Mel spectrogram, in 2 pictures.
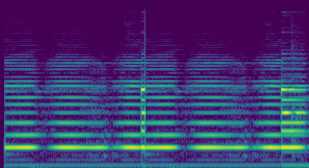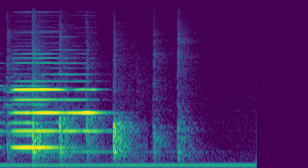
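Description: A violin played by a learner who is no virtuoso: a series of long bowed notes, one after another at changing pitches, over a steady low hum. The playing stops abruptly near the end.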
